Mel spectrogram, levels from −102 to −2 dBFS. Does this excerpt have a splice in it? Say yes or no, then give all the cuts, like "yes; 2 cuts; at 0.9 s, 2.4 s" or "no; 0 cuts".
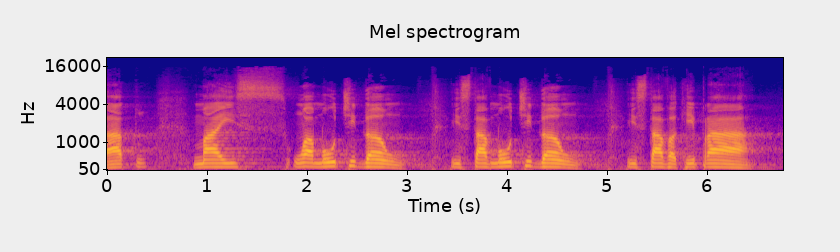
yes; 1 cut; at 3.8 s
